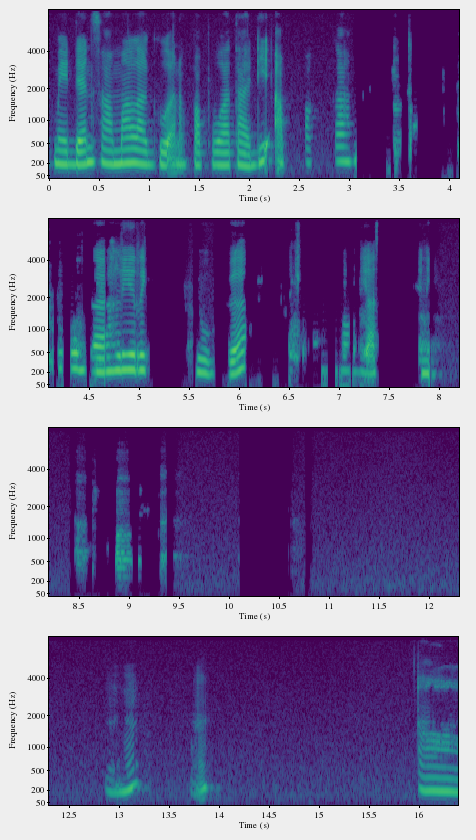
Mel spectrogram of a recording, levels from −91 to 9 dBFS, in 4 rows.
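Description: Speech from a call, band-limited to nothing above 8 kHz by the call's normal microphone processing, with echo-canceller trouble concentrated between 3.05 s and 10.62 s. From 3.05 s to 7.98 s the talker's speech repeatedly sinks, at worst by something like 40 dB, over roughly three seconds in total. This is most likely speech suppressed in double talk: the canceller, unable to tell the near talker from loudspeaker echo, pulled everything down. What sets it apart from plain dropouts is that the dips coincide with another voice being present. That other voice is the other side's voice leaking through. It appears from 3.43 s to 4.46 s around 20 dB under the talker, briefly at 5.47 s to 5.54 s much fainter at about 30 dB down, and from 6.53 s to 9.54 s strongest at around 15 dB down. This is likely residual echo the canceller failed to subtract. It is distinguishable from crosstalk or a second person in the room by its overlap with the suppression episodes. 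Separately, the room background itself drops out as background gated by the echo canceller, from 5.11 s to 5.23 s by about 40 dB and across 8.67 s to 10.62 s by about 36 dB for around 0.7 s in total. Unlike the double-talk suppression, these are hard mutes of the ambience rather than of the talker, and the background snaps back once the canceller releases.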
